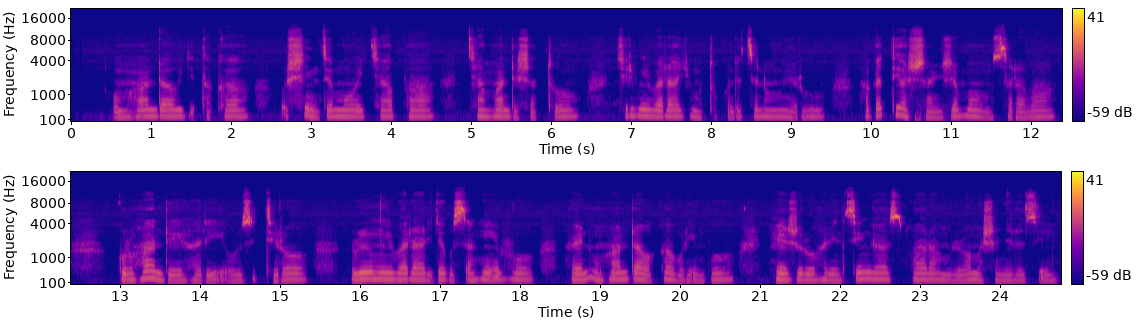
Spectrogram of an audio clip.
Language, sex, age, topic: Kinyarwanda, male, 18-24, government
